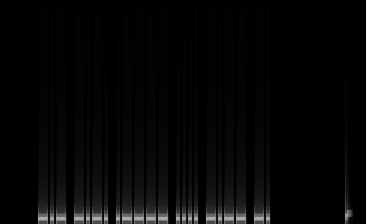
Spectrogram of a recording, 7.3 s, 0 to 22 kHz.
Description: Morse code, heard as a keyed tone, about 20 wpm, 700 Hz. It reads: KC1HYN
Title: USA Call Signs 20wpm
